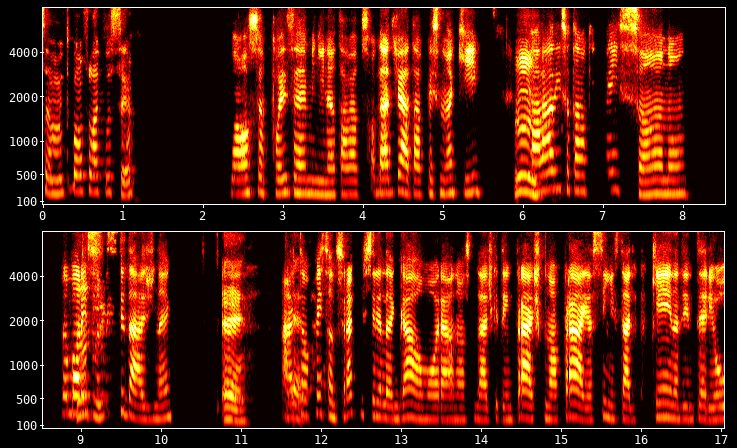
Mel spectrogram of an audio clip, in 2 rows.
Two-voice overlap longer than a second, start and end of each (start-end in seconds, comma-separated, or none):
none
